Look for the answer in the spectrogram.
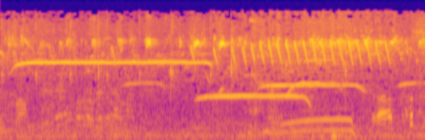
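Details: A Sunda leafbird sings mimicked bar-winged prinia material at a competition venue. A long high whistle runs into a fast repeated ticking series, with lower held whistles and rising slurred notes beneath. Voices and other birds sound faintly.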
